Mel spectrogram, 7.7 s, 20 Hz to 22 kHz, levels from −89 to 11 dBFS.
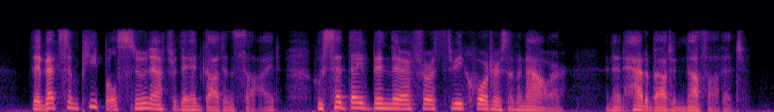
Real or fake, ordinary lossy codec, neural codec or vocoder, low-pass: fake; Opus, 16 kbps; codec, 16 kHz, 0.8 kbps, ZipCodec; 7.2 kHz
